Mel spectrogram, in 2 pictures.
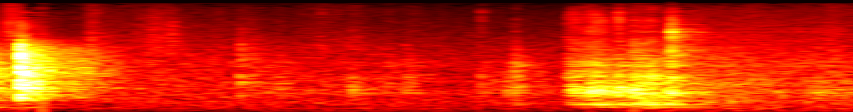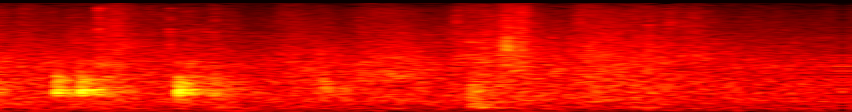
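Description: Small metal clicks and knocks as zinc-plated bolts are handled and set into the water pump housing of an outboard's lower unit. There is a sharp click at the start, a brief louder handling noise about two seconds in, then a few lighter clicks.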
